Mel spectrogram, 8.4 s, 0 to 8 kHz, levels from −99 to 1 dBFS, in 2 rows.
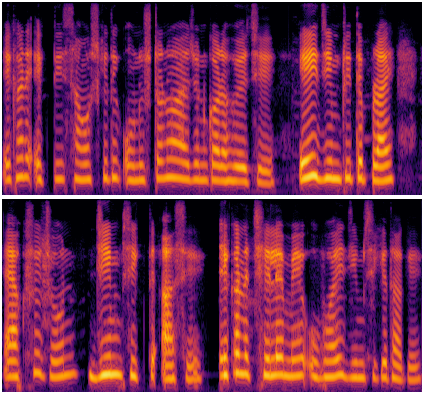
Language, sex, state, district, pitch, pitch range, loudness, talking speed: Bengali, female, West Bengal, Malda, 245 Hz, 230-270 Hz, -19 LUFS, 150 wpm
